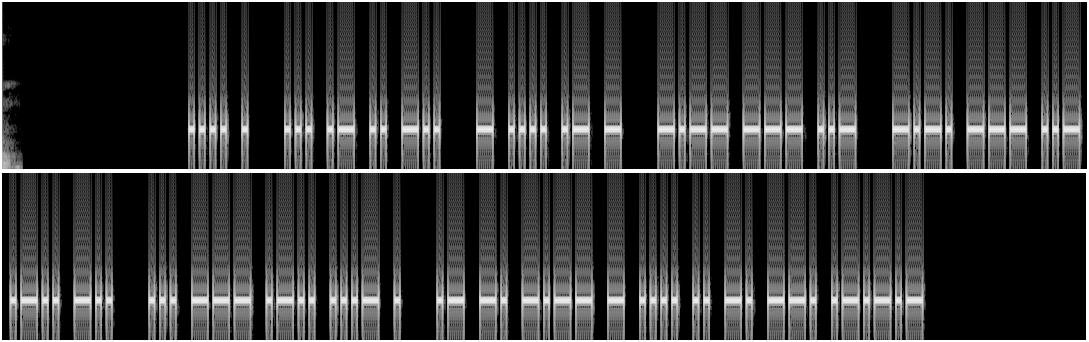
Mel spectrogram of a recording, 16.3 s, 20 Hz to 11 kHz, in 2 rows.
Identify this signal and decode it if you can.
Morse code, heard as a keyed tone, about 30 wpm, 700 Hz. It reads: HE SAID THAT YOU COULD SOLVE ANYTHING.
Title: Sentences from Top 1000 Words 30wpm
